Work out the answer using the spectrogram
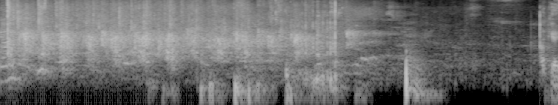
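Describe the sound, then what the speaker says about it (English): An audience at a synagogue Yom Kippur symposium gives the presenters a dense round of applause that holds steady for about five seconds, then thins and fades to near silence. A voice is heard briefly in the mix. "You can start by giving them all a round of applause."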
